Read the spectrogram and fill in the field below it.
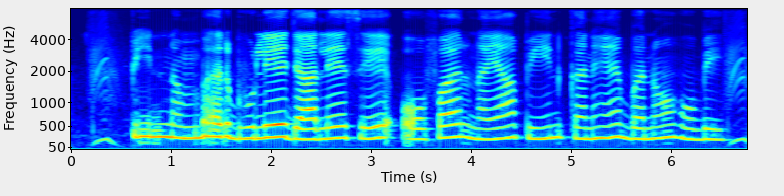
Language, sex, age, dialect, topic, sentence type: Magahi, female, 25-30, Northeastern/Surjapuri, banking, question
